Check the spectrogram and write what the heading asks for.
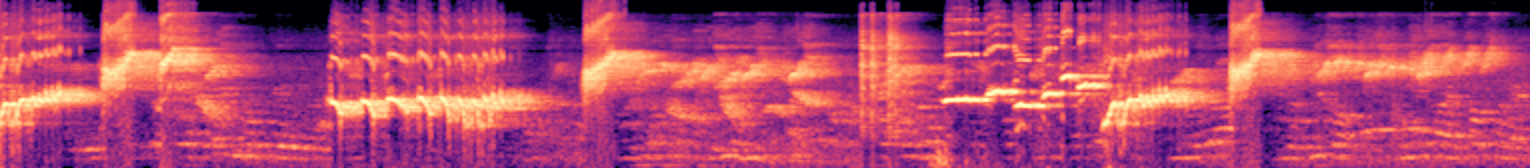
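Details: White-rumped shama loud provoking call for angering rival birds: whistled phrases around mid pitch that slur upward, broken by harsh crackling bursts and bright high notes, in uneven spurts separated by short gaps.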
